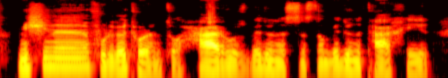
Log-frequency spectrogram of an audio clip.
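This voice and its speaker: The speaker is a man with a fairly low pitch. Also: quiet background. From Iran, Hamadan. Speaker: airport ramp agent. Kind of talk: casual guided tour while driving. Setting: in a vehicle at the airport.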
